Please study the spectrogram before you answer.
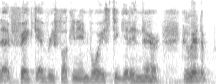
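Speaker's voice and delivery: usual speaking voice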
